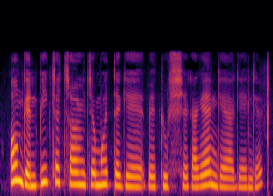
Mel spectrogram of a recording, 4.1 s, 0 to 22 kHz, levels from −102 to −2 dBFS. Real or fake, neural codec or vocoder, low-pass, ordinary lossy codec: fake; codec, 16 kHz, 4 kbps, X-Codec, HuBERT features, trained on balanced general audio; 7.2 kHz; none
